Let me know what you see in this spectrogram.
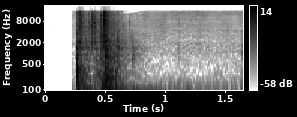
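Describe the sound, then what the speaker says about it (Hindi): A door locks on its own in a spooky office scene: one sharp, close thunk with a quick double clack, then a low fading rumble, with no voices. "दरवाजा अपने आप लॉक हो गया।"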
